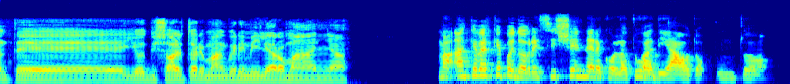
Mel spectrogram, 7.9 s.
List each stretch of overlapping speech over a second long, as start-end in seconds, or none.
none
